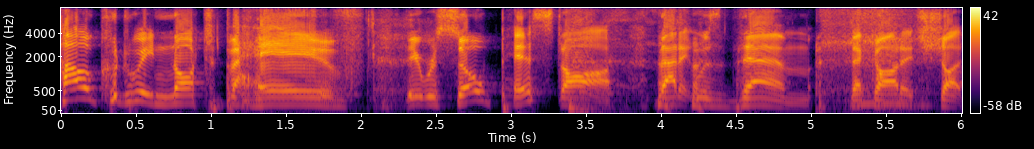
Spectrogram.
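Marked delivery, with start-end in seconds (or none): 0.0-2.0 Irish brogue, higher and louder. Imitating Irish people reacting to a city's shutdown: Irish accent. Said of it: "That was a very good Irish accent".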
